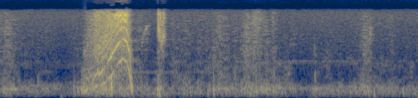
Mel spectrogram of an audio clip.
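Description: A recording made at a post office counter, played back: muffled room noise with a few faint knocks. About a second in, a short sound rises and then falls in pitch.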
